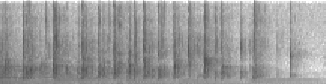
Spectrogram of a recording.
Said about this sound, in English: Clap your hands to the Lord as you're seated one more time. Just give God some praise. Thank you, Jesus.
